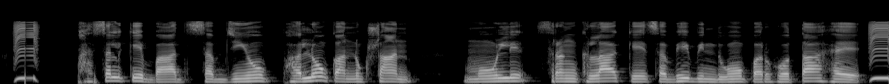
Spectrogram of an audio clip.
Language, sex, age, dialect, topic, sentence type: Hindi, male, 18-24, Awadhi Bundeli, agriculture, statement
